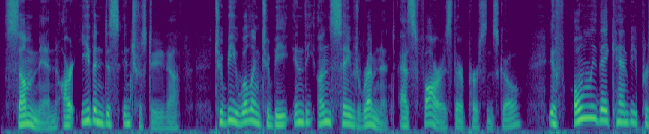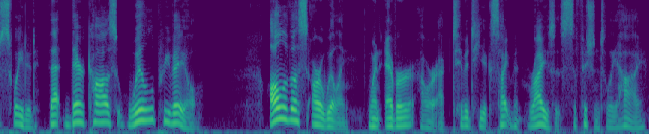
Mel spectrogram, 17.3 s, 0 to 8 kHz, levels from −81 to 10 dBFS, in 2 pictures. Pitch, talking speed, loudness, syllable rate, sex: 135 Hz, 150 wpm, -22 LUFS, 5.0 syllables/s, male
